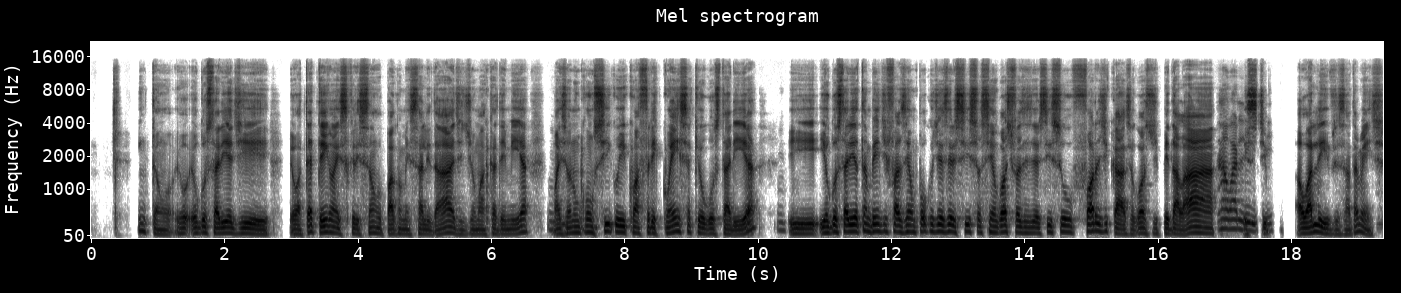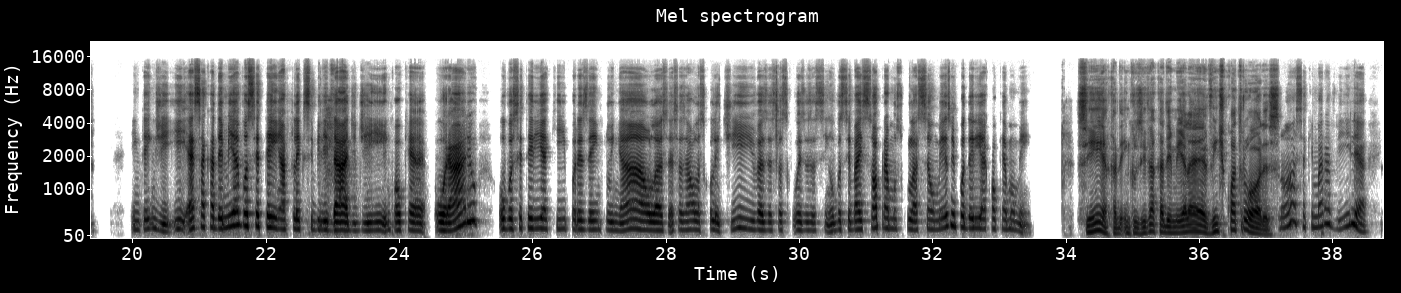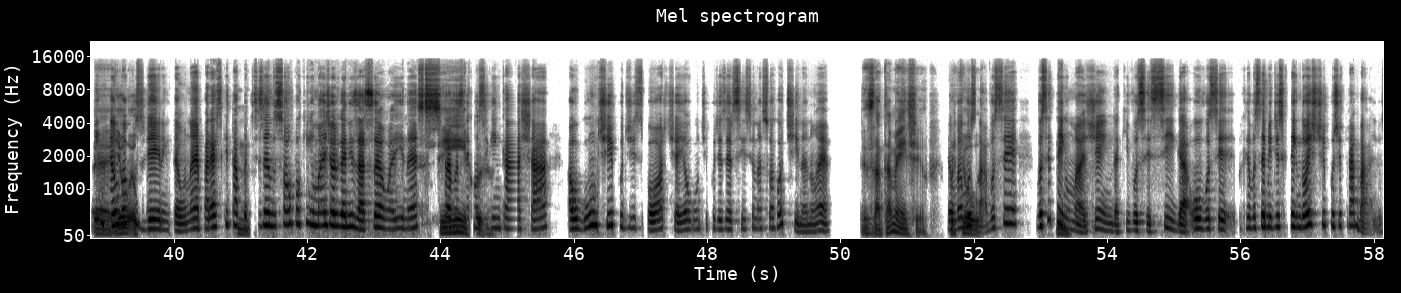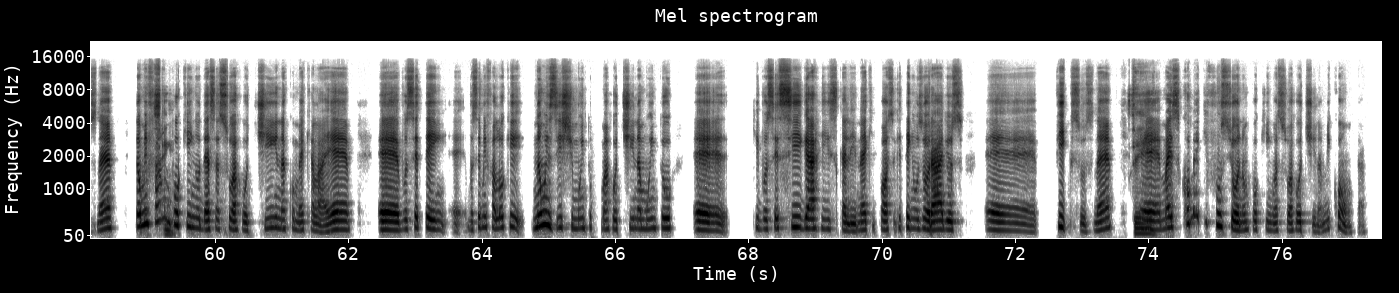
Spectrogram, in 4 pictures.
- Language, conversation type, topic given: Portuguese, advice, Como posso começar e manter uma rotina de exercícios sem ansiedade?
- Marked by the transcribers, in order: other background noise; tapping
